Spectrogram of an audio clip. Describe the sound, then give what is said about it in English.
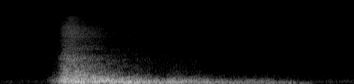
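A long exhale of breath: one airy whoosh that starts suddenly, then thins and fades gradually over roughly two and a half seconds, heard alone. “So let's exhale.”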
